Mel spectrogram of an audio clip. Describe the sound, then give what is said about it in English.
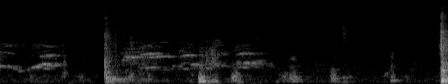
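Pet dogs barking in a string of irregular sharp barks and strained, yelping calls, some high and drawn out, with loud bursts near the start and the end and short quiet gaps between. “I don't know if you can hear my dogs barking.”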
